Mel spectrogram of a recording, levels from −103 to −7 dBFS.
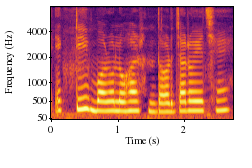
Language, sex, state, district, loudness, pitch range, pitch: Bengali, female, West Bengal, Alipurduar, -13 LUFS, 245-260 Hz, 250 Hz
